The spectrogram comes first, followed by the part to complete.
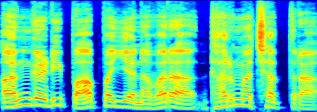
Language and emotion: Kannada, neutral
